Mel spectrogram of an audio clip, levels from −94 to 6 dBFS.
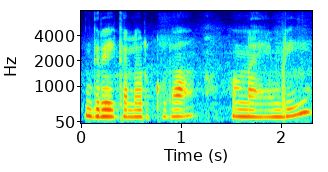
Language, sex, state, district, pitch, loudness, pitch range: Telugu, female, Andhra Pradesh, Annamaya, 185 Hz, -19 LUFS, 180-195 Hz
